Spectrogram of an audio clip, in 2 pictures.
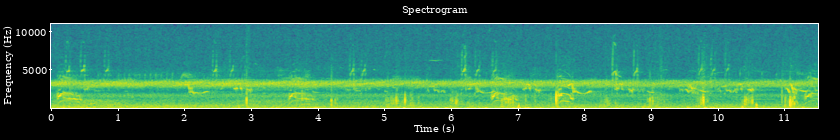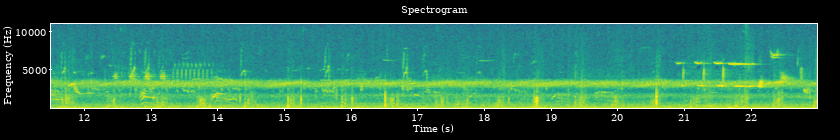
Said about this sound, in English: Vine Mount Marsh. We've got a lot of chorus frogs.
